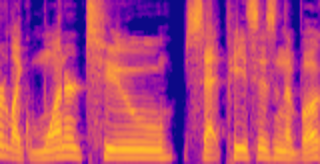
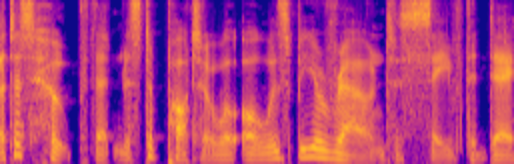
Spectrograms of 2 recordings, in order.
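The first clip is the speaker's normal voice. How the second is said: disdainful put-on villain voice through teeth, lower; 5 semitones lower, 3 dB quieter than usual. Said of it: "the way he says his lines through gritted teeth".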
